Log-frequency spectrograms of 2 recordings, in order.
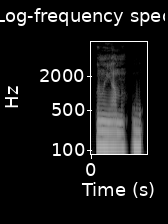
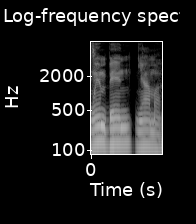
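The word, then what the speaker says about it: Wembanyama: Wimbenyama. What? Wimbenyama. Wimbenyama.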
